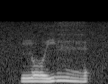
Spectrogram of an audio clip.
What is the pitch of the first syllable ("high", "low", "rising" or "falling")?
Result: low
